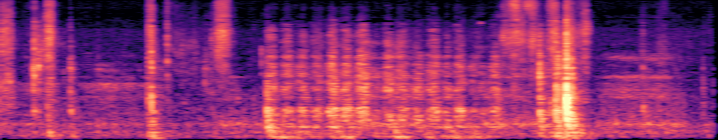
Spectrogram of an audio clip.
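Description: Cardstock being handled and slid across a craft mat: a few light taps, then a stretch of faint scratchy rubbing from about two seconds in, ending in a sharper paper rustle.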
